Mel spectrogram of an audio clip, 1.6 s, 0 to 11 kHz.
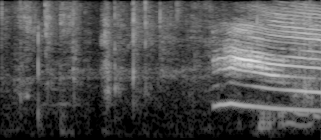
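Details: On 8 August 2020 at 12:37, a domestic cat caught in a live trap gives a long, clear meow that holds steady and then slowly falls.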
